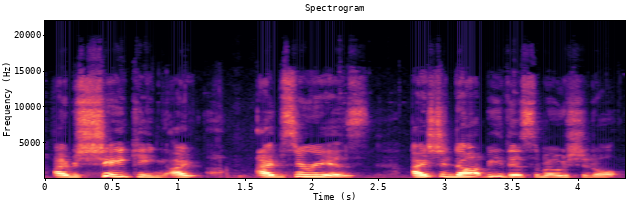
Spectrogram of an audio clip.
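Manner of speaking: normal talking voice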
